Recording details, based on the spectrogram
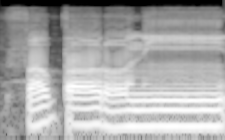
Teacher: ada kasroh nun lalu berhadapan dengan ya sukun, maka dihukumi mad tabi'i dan dibacanya 2 harokat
